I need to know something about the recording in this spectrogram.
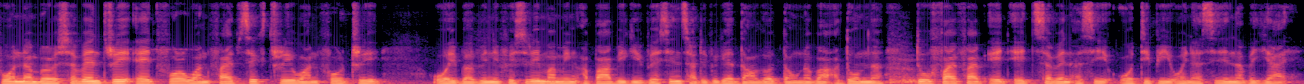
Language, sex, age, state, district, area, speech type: Manipuri, male, 18-30, Manipur, Imphal West, rural, read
